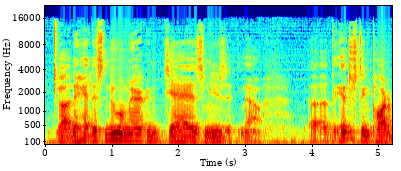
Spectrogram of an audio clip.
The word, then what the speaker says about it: jazz: See, his name abbreviated is J-A-S, and you pronounce it as jazz.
